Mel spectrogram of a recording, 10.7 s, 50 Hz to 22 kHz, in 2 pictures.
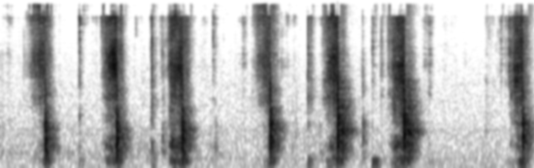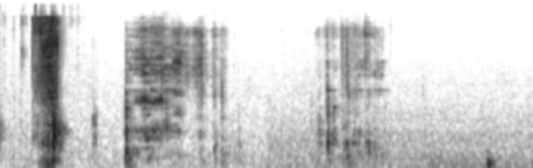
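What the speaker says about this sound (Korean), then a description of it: "양파 1개는 토마토와 같은 크기로 써세요." A knife chops an onion on a cutting board in crisp, close taps, about a dozen quick strikes in uneven rhythm, then a few softer scraping and rustling sounds as the pieces are gathered.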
